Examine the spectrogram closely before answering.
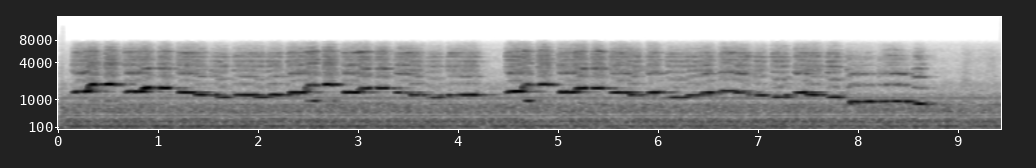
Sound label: Whistle muted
